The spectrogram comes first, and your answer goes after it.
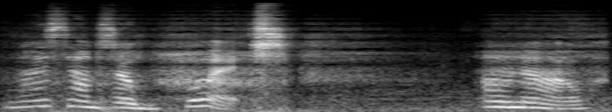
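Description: A woman's voice: lowish voice, animated, slow pace, sharp tone, exaggerated voice. A woman playing an earnest, dismayed teenage girl singer in a TV teen show, sounding worried. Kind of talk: TV teen drama acting.

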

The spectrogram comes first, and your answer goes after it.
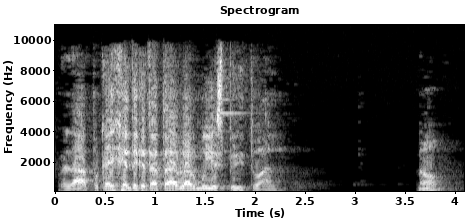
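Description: Speaking at a moderate pace in a mid-range voice, a man acts as a motivational speaker at a seminar. His delivery is preachy and repetitive, rousing the audience and prompting call-and-response with "¿qué?" and "¿verdad?"

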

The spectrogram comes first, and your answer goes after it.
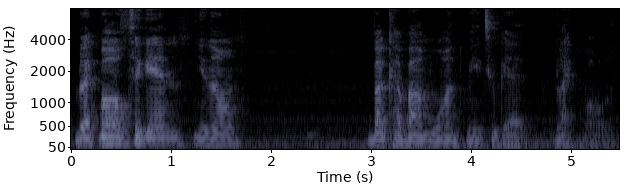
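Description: A man with an Italian accent, a little tipsy, rambling slowly with sighs and fillers as he opens crystals in a mobile game. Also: on the low side, animated, fairly bright tone, slight background noise. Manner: slow, sighing, rambling with many fillers. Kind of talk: casual commentary while opening game crystals.

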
